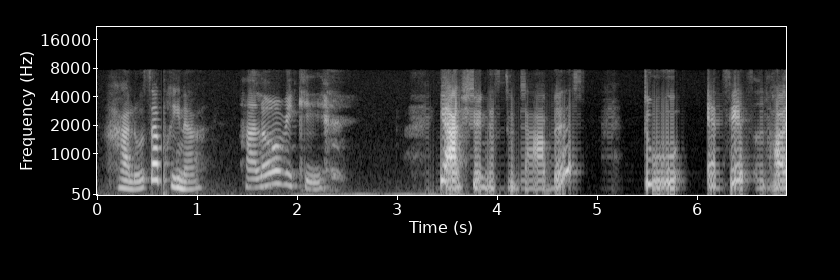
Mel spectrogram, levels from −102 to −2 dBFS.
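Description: Packet loss on an ADPCM call strikes at 0.64 to 0.70 s. About 20 ms of audio, roughly one packet, drops to silence, and the decoder's predictor falls out of step with the sender's, leaving a hard-edged gap.

Robotic sound from repeated short buffers runs from 3.28 s to the end: a rigid metallic buzz at 188 Hz. Its likely cause is late audio, with about half filled by repeats of a buffer near 5.3 ms.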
